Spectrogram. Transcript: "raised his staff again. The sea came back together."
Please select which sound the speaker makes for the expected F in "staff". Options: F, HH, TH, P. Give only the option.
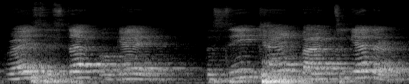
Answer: P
